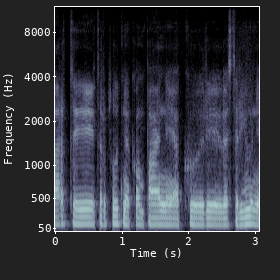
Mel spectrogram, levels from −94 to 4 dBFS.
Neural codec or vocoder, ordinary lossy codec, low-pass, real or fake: none; Opus, 16 kbps; 10.8 kHz; real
